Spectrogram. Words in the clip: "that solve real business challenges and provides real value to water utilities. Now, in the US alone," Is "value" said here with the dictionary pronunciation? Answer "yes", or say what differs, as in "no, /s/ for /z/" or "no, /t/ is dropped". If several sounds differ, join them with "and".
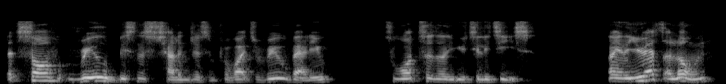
yes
